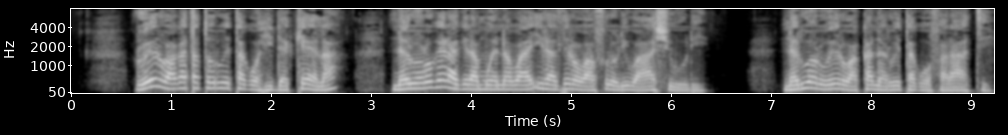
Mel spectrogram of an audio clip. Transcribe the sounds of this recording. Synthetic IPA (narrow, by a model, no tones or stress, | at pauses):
ɾoeɾwaɣatatoɾwetaɣwɔɦidɛkɛla | naɾwɔɾoɣɛɾaɣeɾamwɛnawaiɾaðeɾɔwafoɾoɾiwaːɕuɾi | naɾwɔɾoeɾwakanaɾwetaɣwɔfaɾati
